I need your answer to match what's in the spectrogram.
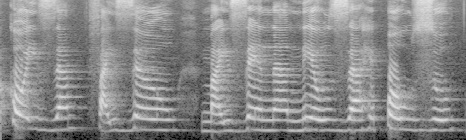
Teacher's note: certeza que a letra s s com som de z tá então depois do ditongo tem som de z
